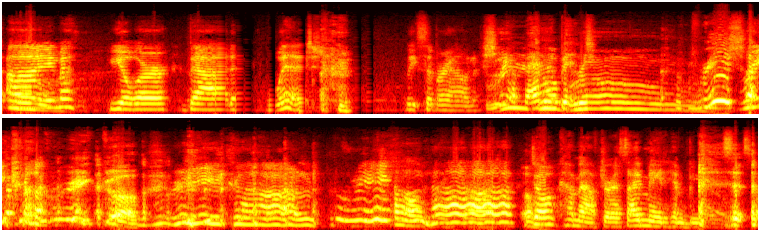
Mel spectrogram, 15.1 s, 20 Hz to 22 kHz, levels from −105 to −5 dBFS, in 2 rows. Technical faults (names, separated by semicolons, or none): repeated packet loss (robotic sound)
